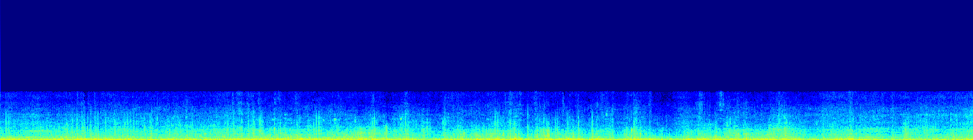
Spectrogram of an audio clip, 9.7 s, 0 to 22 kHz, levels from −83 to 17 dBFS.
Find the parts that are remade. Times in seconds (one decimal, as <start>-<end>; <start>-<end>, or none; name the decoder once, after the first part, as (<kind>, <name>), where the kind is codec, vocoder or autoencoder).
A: 1.9-5.2 (vocoder, Vocos); 6.2-8.5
